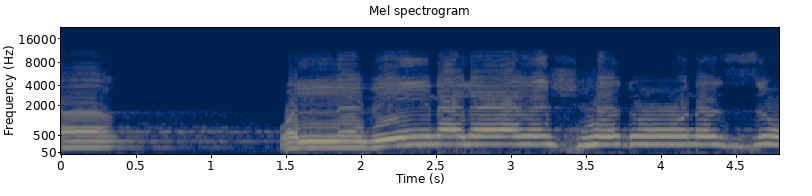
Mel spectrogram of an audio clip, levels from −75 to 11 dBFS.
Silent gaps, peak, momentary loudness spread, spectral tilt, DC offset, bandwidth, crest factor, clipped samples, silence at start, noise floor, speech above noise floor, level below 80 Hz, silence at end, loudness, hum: none; -20 dBFS; 7 LU; -5.5 dB/octave; under 0.1%; 11.5 kHz; 8 dB; under 0.1%; 0 s; -51 dBFS; 25 dB; -62 dBFS; 0 s; -26 LUFS; none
